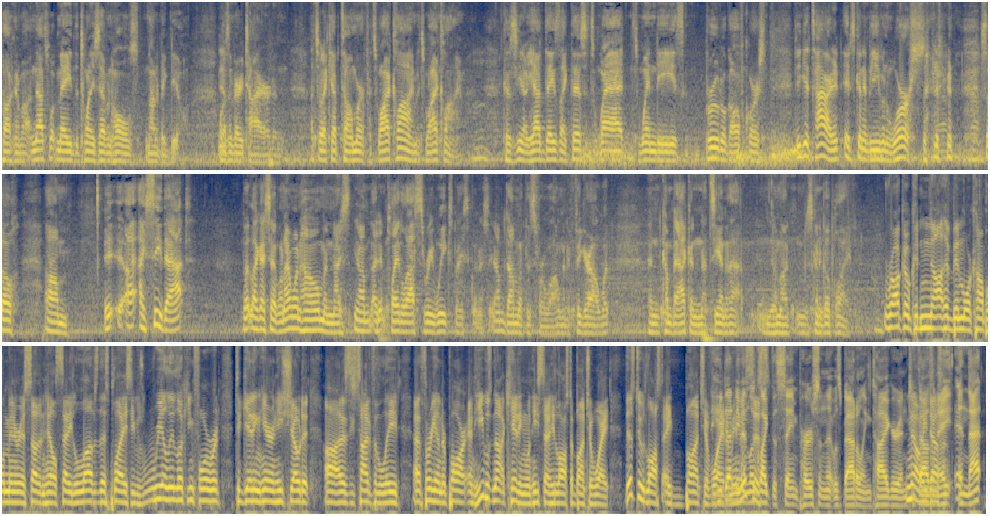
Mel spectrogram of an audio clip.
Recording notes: LIVE FROM SOUTHERN HILLS. Talking to several players after their rounds.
